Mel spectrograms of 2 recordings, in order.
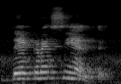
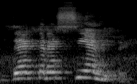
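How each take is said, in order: First: Said in the usual way. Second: Slow emphasis. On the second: Shown as a demonstration. Teacher stressing key term.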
